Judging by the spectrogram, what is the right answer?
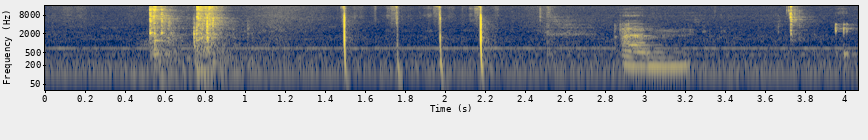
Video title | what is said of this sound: Apricot and Ginger Biscuits | it's got quite like a hollow sound in the middle which means that it's cooked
